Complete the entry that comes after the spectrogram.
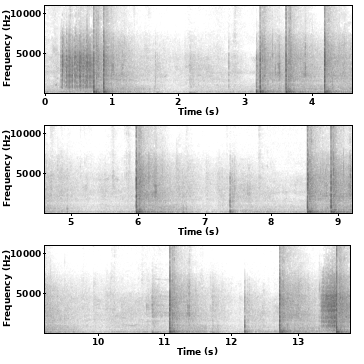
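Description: Aerial firework shells bursting: about a dozen sharp booms, one every second or so, some in close pairs, each with a fading echo. A hiss of crackling comes near the start and again near the end.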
